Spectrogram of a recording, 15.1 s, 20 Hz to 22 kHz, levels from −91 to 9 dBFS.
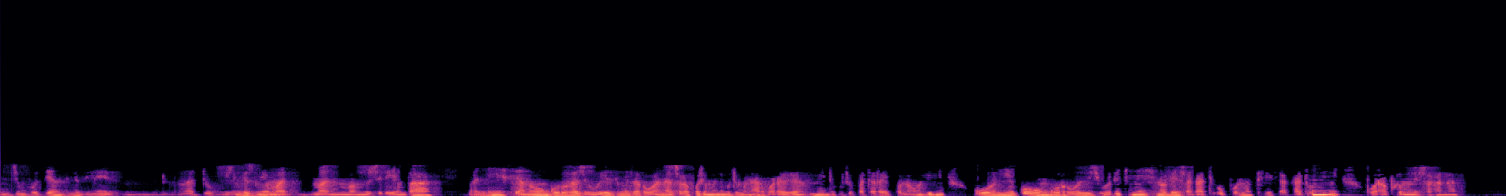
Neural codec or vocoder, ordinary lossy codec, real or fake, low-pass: none; AAC, 16 kbps; real; 3.6 kHz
